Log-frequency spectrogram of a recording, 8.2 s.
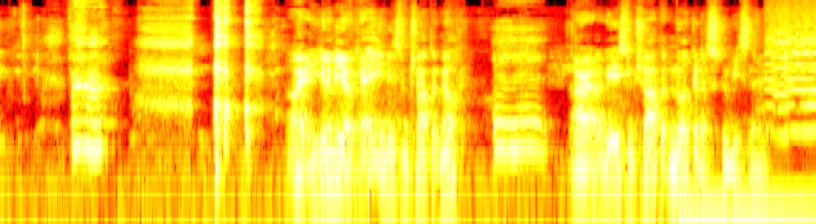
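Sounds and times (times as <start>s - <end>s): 
speech: 0.0s - 1.2s, 2.9s - 4.7s, 5.7s - 8.0s
person coughing: 2.1s - 2.8s.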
